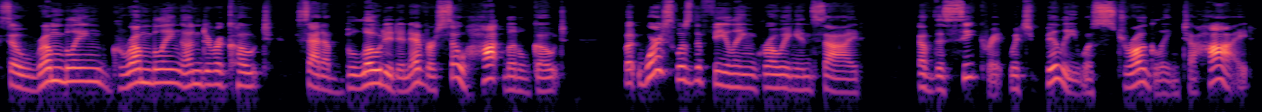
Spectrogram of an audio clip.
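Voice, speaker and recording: A woman storyteller reading a children's picture book aloud in an expressive narrating style. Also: fairly low pitch, unhurried.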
